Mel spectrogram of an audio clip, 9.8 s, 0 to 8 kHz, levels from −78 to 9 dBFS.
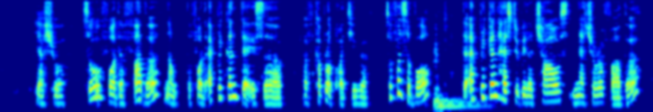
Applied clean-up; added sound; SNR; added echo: classical method Wiener filter.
